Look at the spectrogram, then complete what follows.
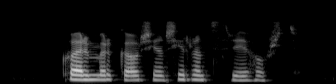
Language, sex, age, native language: Icelandic, female, 30-39, Icelandic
